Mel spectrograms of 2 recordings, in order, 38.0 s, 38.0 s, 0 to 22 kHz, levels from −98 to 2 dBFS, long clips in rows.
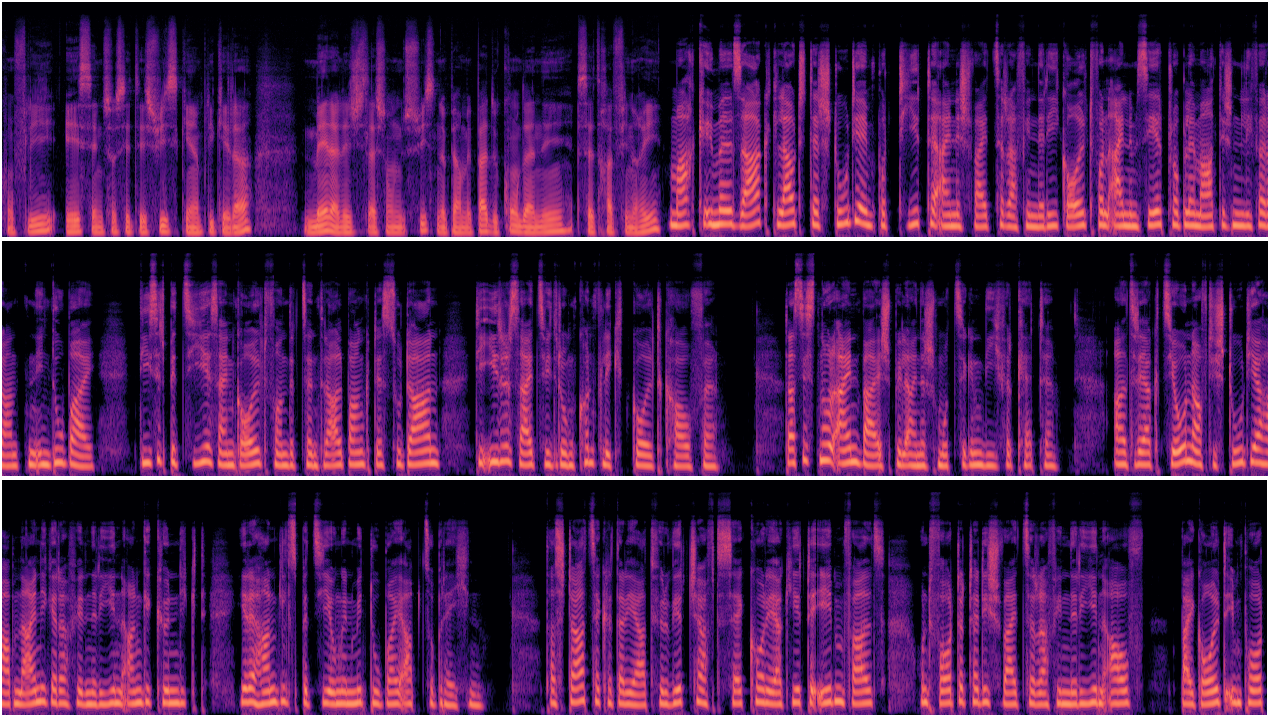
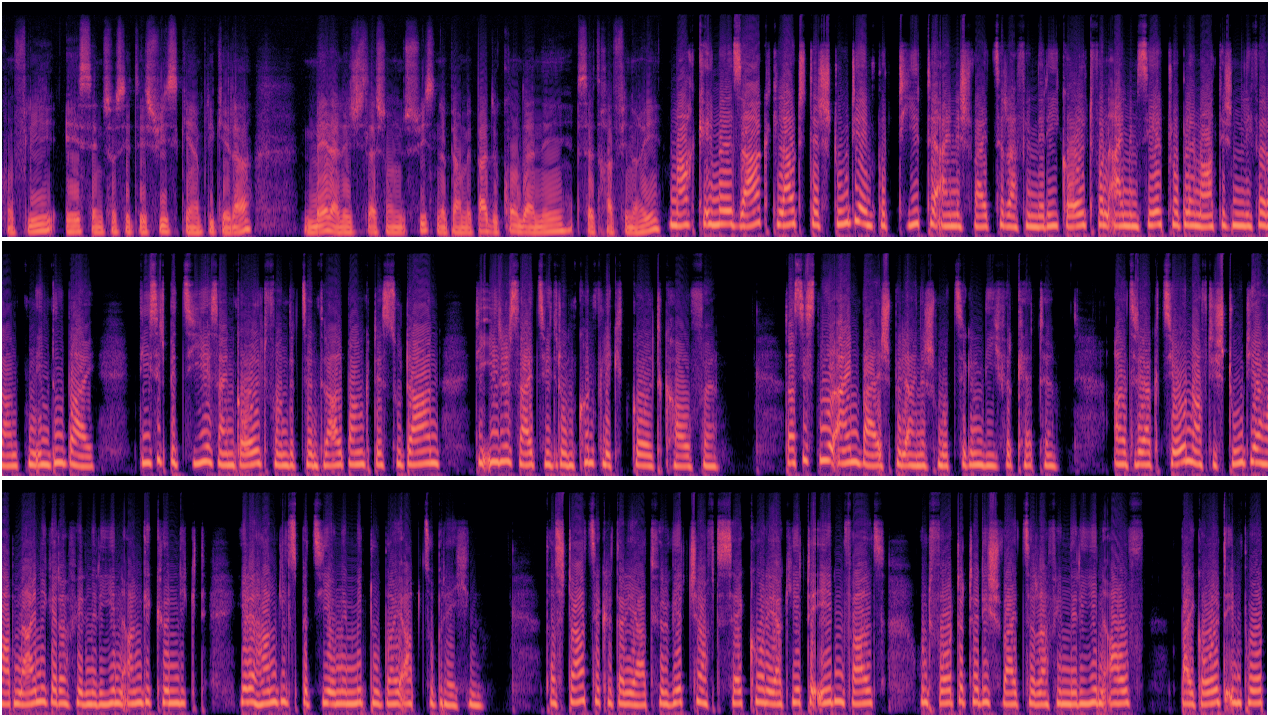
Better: first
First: none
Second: distortion; slight; 17% of the sound clipped

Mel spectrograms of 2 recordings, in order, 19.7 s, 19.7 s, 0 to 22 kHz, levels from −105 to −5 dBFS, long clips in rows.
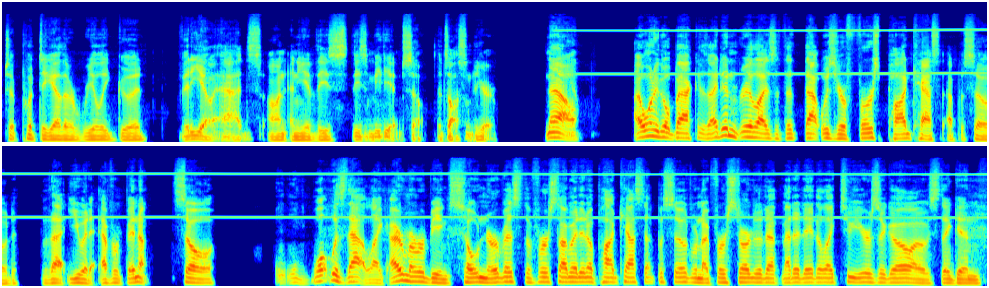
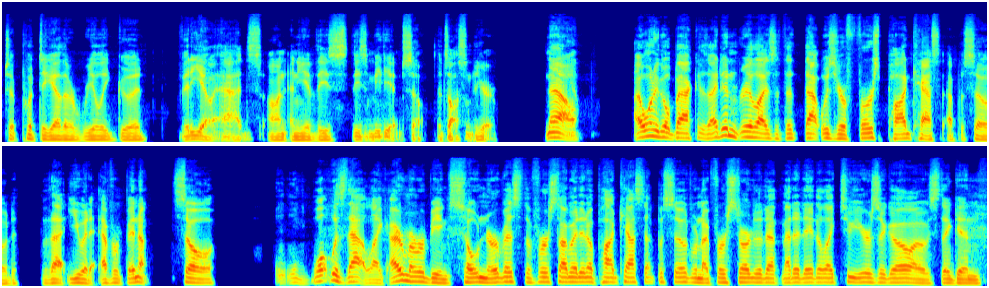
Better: second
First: high-pitched whine; noticeable; from 5.5 s on; 9.5 kHz, 15 dB below the speech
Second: none

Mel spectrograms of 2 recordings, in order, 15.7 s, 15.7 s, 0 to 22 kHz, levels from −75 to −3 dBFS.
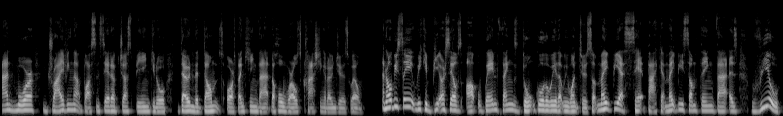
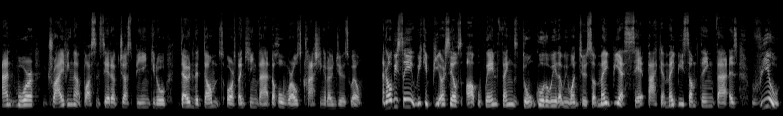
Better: first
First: none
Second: thin; very; fading below 300 Hz

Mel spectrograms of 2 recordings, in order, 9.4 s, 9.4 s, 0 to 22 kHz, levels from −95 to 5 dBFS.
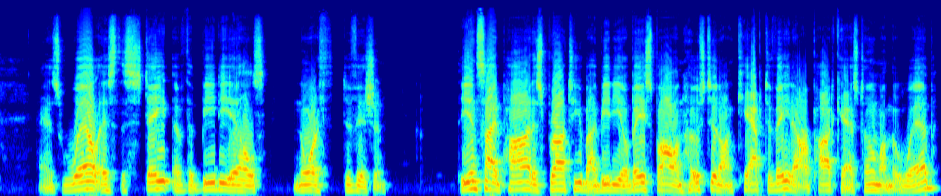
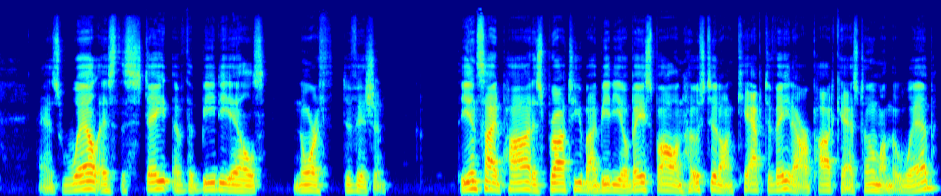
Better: second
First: distortion; slight; 10 dB below the speech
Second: none

